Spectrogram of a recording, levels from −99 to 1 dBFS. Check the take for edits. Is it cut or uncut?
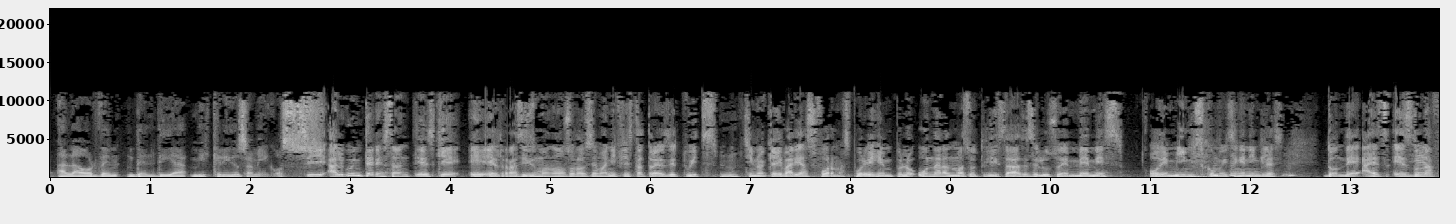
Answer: cut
